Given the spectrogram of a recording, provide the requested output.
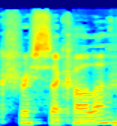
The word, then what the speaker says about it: chrysocolla: Oh, chrysocolla.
